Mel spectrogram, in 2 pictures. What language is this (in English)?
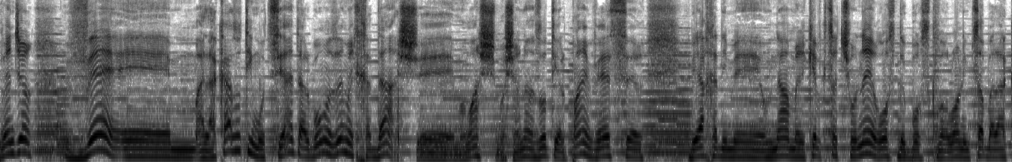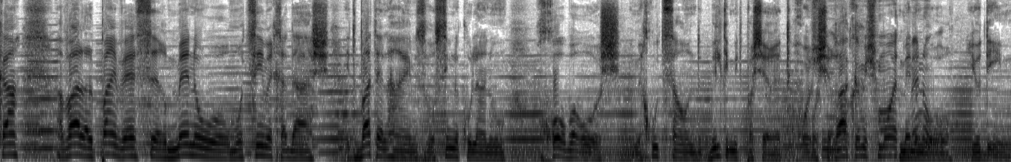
Hebrew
